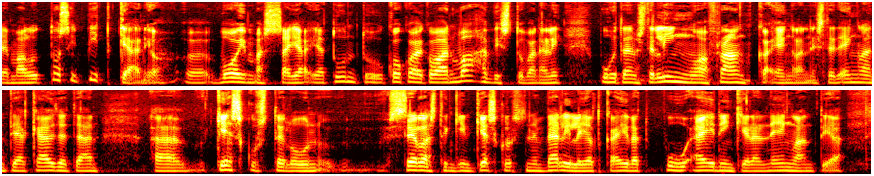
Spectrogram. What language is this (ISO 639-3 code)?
fin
